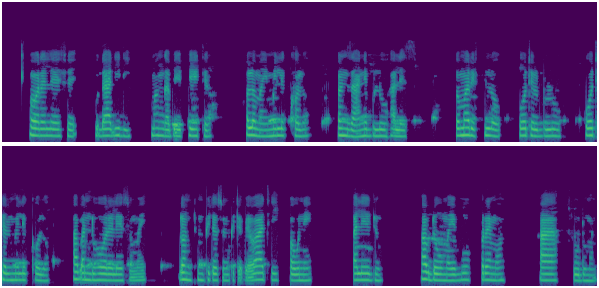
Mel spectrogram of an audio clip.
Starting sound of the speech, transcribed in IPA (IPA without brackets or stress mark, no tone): h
